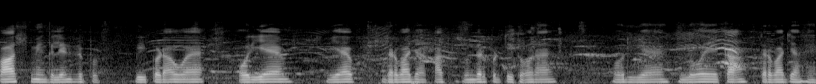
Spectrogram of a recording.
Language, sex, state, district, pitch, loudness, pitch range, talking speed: Rajasthani, male, Rajasthan, Churu, 115 Hz, -23 LUFS, 110-120 Hz, 160 wpm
